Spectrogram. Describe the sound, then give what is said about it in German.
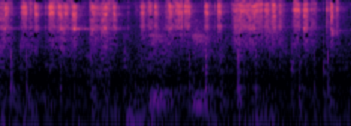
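Handwriting scratches out as many quick, faint, dry strokes in irregular bursts, a pen moving as someone writes down what was just said. “Ich schreibe mal, was ich vorhin sagte.”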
